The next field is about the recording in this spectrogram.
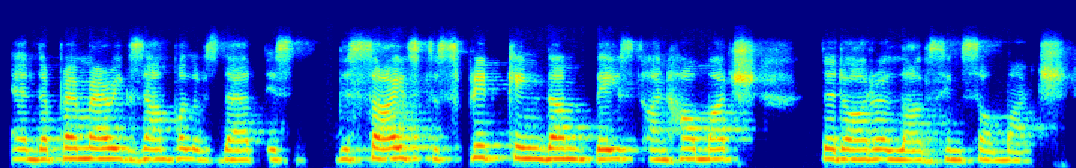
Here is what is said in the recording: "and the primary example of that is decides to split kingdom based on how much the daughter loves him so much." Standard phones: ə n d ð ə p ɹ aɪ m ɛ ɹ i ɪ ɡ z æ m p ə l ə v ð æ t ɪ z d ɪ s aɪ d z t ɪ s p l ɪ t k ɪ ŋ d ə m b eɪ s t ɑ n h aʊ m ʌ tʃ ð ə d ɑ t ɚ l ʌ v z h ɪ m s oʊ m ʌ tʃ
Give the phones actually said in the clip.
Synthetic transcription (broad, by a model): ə n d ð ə p ɹ aɪ m ɛ ɹ i ɪ ɡ z æ m p ə l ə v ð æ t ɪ s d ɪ s aɪ d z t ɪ s p l ɪ t k ɪ ŋ d ə m b eɪ s t ɑ n h aʊ m ʌ tʃ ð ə d ɑ t ɚ l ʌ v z h ɪ m s oʊ m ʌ tʃ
